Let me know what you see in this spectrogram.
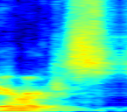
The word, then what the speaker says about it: Erich: So it's all with my full name, Gregory Erich Phillips, and Erich is spelled E-R-I-C-H.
